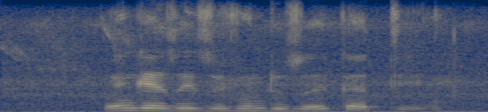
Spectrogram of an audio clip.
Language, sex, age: Xhosa, male, 21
